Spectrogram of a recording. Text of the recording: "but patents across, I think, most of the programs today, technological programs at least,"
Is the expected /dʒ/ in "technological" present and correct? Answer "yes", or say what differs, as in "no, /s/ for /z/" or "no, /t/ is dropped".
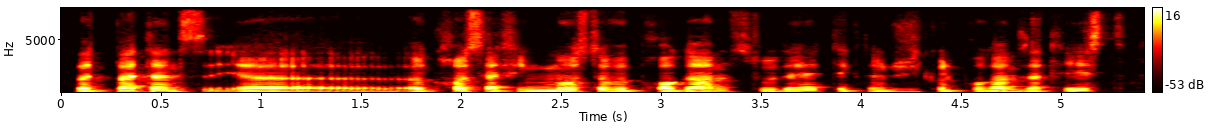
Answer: no, /ʒ/ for /dʒ/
